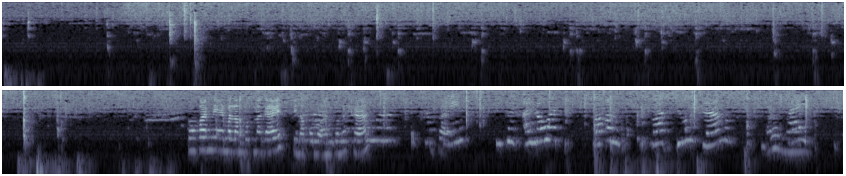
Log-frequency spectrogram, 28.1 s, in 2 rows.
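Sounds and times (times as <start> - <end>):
food sizzling in a frying pan: 0.0 - 28.0
spatula scraping and tapping pan: 1.6 - 18.4, 23.1 - 27.7
sharp knock on pan: 14.3 - 15.1.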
